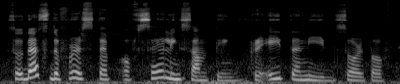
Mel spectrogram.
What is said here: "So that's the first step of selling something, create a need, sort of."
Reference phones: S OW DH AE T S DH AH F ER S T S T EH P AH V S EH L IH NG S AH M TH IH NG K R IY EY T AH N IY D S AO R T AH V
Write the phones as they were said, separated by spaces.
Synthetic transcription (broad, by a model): S OW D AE T S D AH F ER S T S T EH P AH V S EH L IH NG S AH M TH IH NG K R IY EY T AH N IY D S AO R T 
